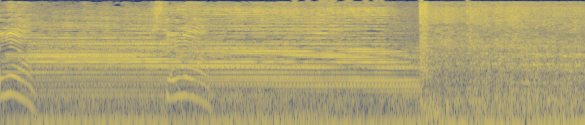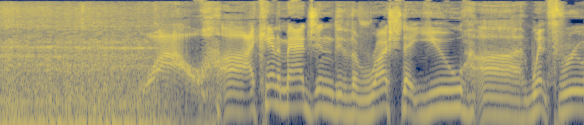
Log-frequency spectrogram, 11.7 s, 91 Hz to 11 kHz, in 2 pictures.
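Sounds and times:
train horn blaring: 0.0s - 4.5s
heavy continuous grinding roar of train colliding with a truck: 0.4s - 7.3s
train colliding with a truck: 4.0s - 7.3s
speech: 8.4s - 11.6s.

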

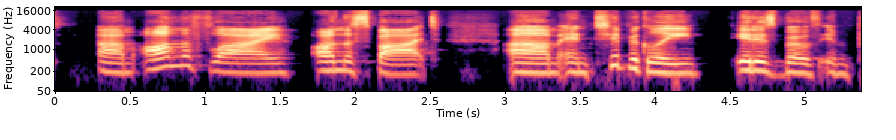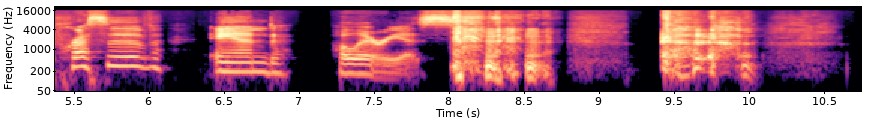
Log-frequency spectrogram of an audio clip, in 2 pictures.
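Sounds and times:
speech: 0.0s - 10.4s
coughing: 8.0s - 8.8s, 9.4s - 10.3s.

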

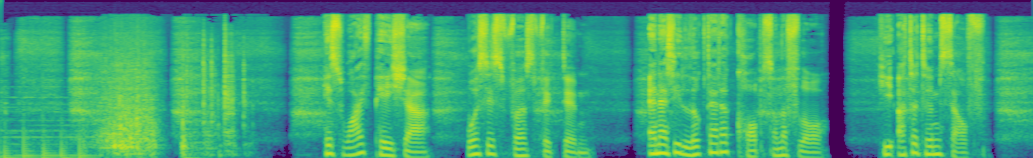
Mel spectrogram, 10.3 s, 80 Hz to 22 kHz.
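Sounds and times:
man panting heavily from physical effort: 0.7s - 3.2s, 4.3s - 6.7s, 8.5s - 8.9s, 9.9s - 10.3s
speech: 3.2s - 10.2s.

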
